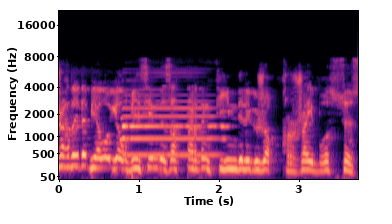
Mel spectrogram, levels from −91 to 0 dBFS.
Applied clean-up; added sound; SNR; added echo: classical method WPE with log-MMSE.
